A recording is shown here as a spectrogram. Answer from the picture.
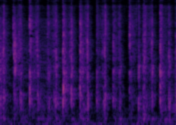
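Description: A deck of tarot cards being shuffled by hand: a fast, irregular run of soft card-on-card clicks.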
